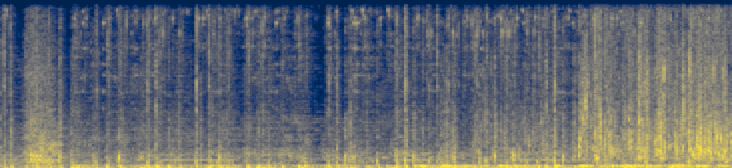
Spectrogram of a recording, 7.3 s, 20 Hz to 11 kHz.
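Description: Roach, Geralt's horse in The Witcher 3, gallops with rapid, steady hoofbeats, close and continuous throughout, over a bed of ambient game sound with a faint whinny-like tone.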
